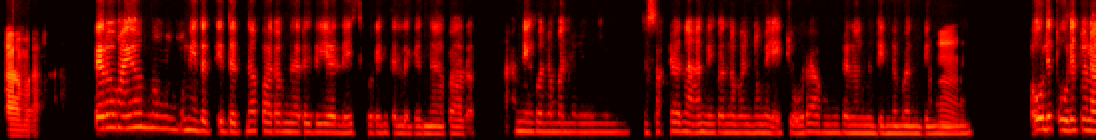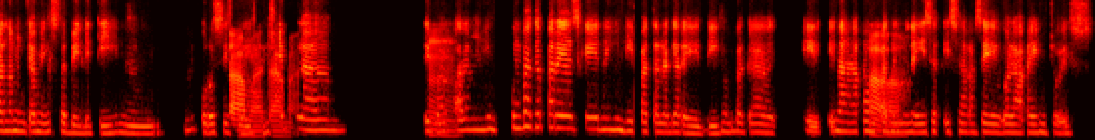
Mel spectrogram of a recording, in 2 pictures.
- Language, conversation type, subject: Filipino, unstructured, Paano mo malalaman kung handa ka na sa isang seryosong relasyon?
- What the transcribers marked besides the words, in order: none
